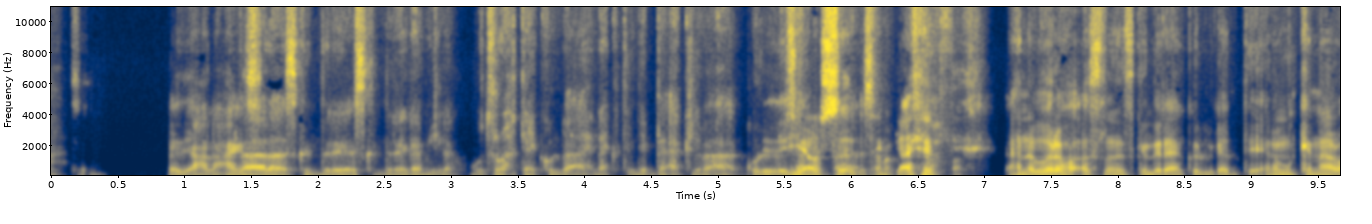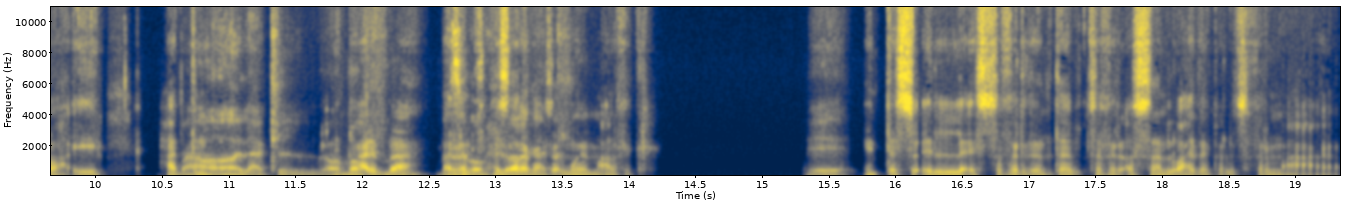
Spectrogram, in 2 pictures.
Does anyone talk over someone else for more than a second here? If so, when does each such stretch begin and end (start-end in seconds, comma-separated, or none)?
5.3-6.7, 11.8-13.6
